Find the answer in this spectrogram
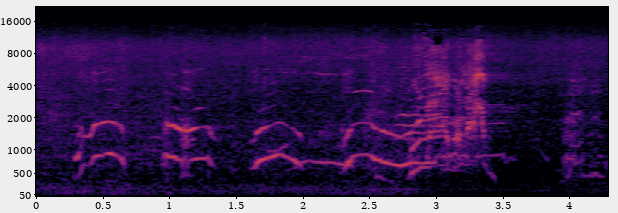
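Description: Baby pigtail macaque calling: a run of about five arching coo calls, rising and falling in pitch, then a short harsher cry about three seconds in.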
